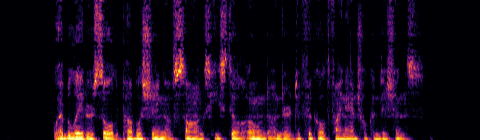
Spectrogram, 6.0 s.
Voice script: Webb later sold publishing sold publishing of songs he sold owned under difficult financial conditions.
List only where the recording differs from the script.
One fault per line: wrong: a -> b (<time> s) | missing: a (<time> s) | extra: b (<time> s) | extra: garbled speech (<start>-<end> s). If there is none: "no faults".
missing: sold publishing (2.1 s)
wrong: sold -> still (2.7 s)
